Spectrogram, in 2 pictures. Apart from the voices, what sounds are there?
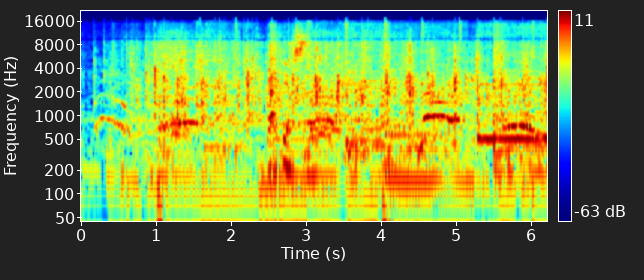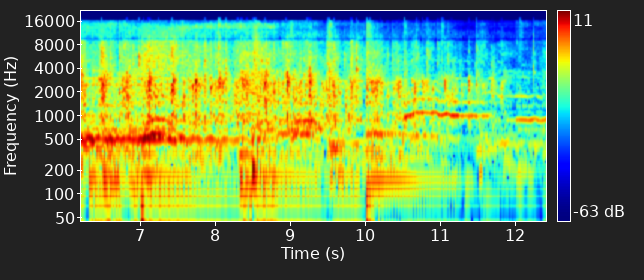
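audience applause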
